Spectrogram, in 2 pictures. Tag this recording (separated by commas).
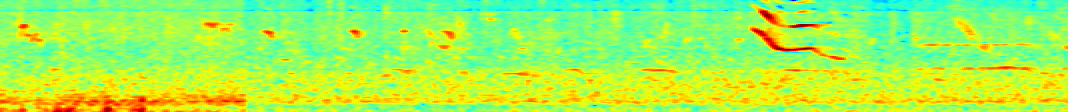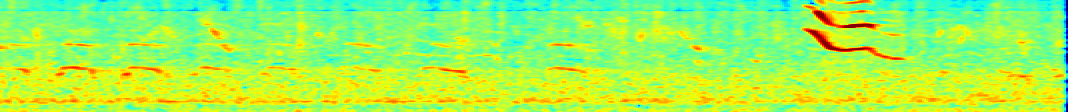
Bird, bird chirping, bird song, Chirp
